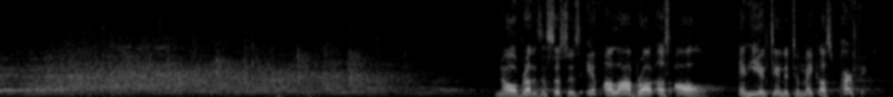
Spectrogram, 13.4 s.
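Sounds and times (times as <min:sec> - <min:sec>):
audience applause: 0:00.0 - 0:06.4
speech: 0:07.4 - 0:13.2.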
